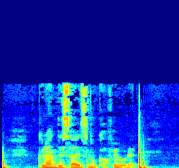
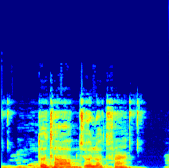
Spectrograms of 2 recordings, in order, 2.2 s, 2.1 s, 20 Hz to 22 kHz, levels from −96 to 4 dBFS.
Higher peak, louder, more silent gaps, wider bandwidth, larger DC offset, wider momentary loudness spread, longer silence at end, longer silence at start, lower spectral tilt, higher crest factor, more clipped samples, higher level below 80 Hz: about the same, 0 dBFS vs 0 dBFS; second, -22 LUFS vs -16 LUFS; neither; first, 11.5 kHz vs 9.6 kHz; neither; second, 9 LU vs 15 LU; first, 0.35 s vs 0 s; about the same, 0.05 s vs 0.05 s; about the same, -5 dB/octave vs -4.5 dB/octave; first, 22 dB vs 16 dB; neither; about the same, -48 dBFS vs -46 dBFS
